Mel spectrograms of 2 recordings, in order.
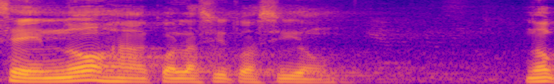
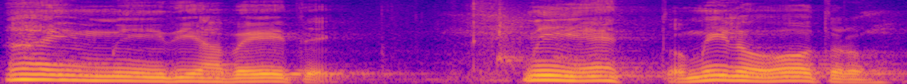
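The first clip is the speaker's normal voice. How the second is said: drawn-out, whiny complaint; slow, put-on woe-is-me moan; mock self-pity; slower than usual. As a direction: imitate a sufferer fishing for pity. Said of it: "ponen una cara de pena así, para que tú le cojas pena".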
